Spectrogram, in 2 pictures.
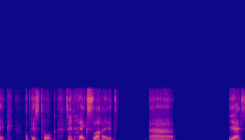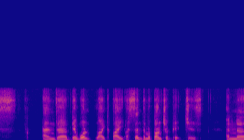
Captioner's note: chuckle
